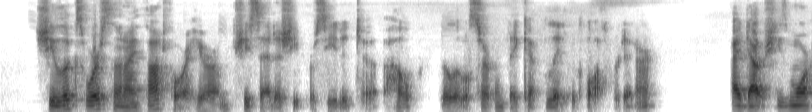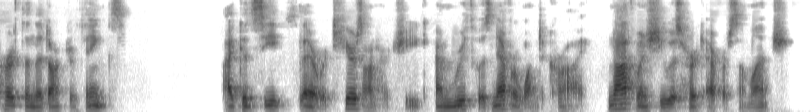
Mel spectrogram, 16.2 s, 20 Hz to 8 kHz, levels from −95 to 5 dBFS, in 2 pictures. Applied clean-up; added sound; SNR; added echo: neural mask model Resemble Enhance denoiser.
